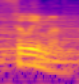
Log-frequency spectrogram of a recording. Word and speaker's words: Philemon: and turns out that they did not pronounce it Philemon they pronounce it Philemon Philemon and so I they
